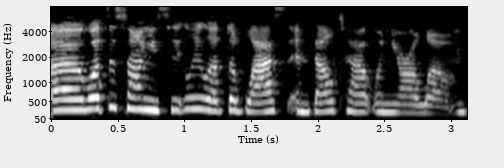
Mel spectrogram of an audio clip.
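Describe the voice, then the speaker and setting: A woman speaks fairly quickly in a raised, projected voice, high-pitched with a bright, sharp tone and ordinary pitch variation. The recording is very clean and dry, close with no echo over a silent background. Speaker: YouTuber. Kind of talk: casual vlog chat. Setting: at home. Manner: casual, filler-heavy.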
